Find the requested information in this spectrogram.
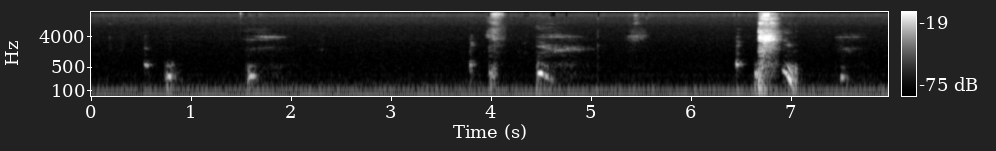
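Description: A quiet run of small, muffled sneezes with brief catches of breath before each, ending in a louder, fuller sneeze; a stifled sneezing fit.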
